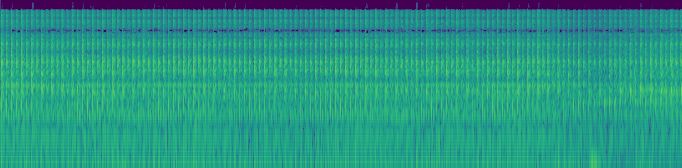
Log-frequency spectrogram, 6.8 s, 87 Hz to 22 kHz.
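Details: Buick 3800 at idle: a sharp, even ticking knock about three per second from a worn wrist pin and piston at the rod end, confirmed on teardown with no other faults; suspected cause is oil starvation or overheating.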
